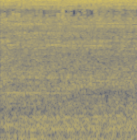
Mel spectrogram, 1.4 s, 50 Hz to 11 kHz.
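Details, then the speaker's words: 2003 BMW 745Li E66 at idle: a steady airy hiss from underneath over a quiet, even idle; the sound changes when the oil dipstick is pulled, pointing to a vacuum leak. "there's a hist coming from under there you can hear it but when I pull the oil dipstick changes watch See? See?"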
